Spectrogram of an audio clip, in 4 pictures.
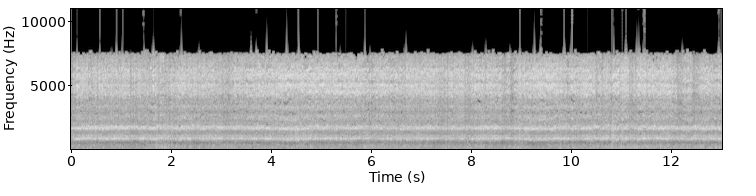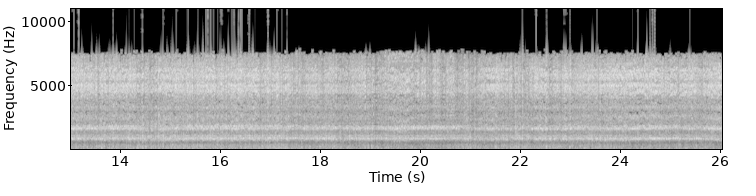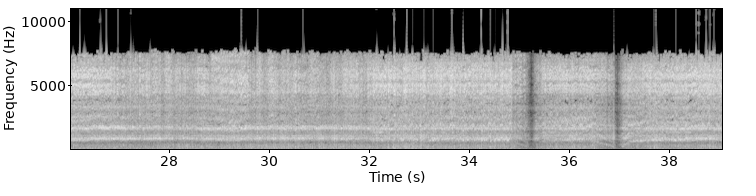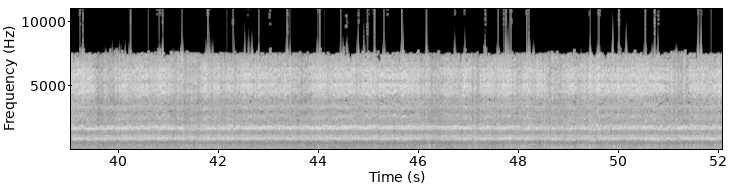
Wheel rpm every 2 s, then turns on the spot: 230, 230, 230, 240, 230, 230, 230, 220, 230, 230, 230, 230, 230, 230, 230, 230, 210, 150, 130, 210, 230, 230, 230, 230, 230, 230.
none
